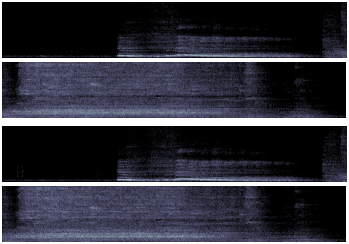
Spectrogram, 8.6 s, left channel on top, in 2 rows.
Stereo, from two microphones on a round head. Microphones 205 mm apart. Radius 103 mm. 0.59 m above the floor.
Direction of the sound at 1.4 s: 30° right (ahead or behind).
